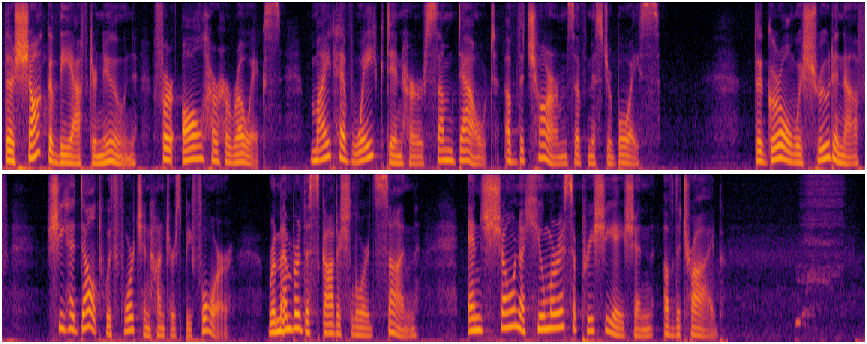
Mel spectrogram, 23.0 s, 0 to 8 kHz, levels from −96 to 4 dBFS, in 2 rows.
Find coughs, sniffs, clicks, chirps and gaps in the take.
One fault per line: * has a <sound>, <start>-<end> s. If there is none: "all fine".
* has a breath, 22.1-22.8 s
